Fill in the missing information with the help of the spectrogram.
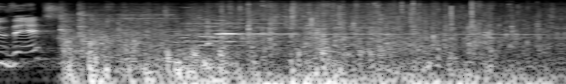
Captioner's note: rumbling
